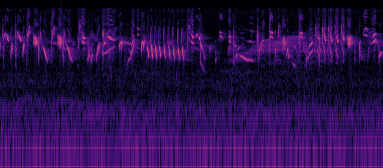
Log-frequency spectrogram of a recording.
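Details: Continuous European goldfinch song, a rapid liquid jumble of twittering notes mixed with dry buzzy trills and rising sweeps, loud and unbroken throughout.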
